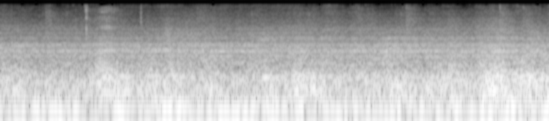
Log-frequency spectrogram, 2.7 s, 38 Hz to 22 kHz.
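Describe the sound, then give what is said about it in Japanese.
Steady low rumble of a limited express train heard from inside a carriage (car No. 1), with a continuous droning roar and faint rhythmic rattling of the wheels, loud and unbroken, no voices. “はい、あそっかそっか特急だからなかなか次の駅にねまで距離があるわけで、えー、車内アナウンスね期待してるんですけど”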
